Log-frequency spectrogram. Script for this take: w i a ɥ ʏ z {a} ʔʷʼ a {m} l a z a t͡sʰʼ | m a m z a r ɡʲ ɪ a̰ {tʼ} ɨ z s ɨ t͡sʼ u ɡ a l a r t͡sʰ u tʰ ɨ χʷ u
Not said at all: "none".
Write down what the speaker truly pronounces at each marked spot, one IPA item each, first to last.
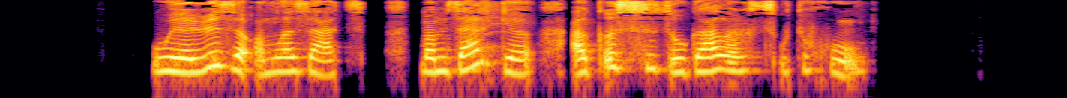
a, m, kʼ

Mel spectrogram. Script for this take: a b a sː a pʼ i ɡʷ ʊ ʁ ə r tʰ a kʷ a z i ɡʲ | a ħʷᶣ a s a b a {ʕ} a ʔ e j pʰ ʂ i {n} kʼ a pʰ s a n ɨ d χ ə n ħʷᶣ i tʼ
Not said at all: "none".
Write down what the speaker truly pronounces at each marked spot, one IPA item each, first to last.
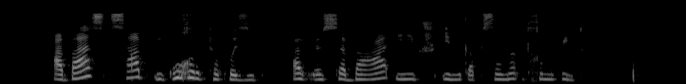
ʕ, n

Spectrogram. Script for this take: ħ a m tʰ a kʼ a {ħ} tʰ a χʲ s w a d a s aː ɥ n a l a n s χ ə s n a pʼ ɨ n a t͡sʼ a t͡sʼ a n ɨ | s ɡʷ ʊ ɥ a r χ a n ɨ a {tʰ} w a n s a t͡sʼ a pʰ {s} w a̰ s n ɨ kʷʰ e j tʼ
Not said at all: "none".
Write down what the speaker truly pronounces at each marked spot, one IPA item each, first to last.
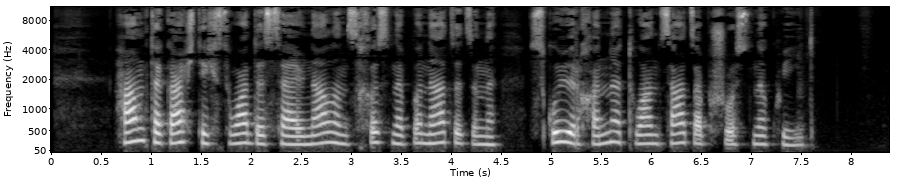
ʃ, tʰ, ʂ

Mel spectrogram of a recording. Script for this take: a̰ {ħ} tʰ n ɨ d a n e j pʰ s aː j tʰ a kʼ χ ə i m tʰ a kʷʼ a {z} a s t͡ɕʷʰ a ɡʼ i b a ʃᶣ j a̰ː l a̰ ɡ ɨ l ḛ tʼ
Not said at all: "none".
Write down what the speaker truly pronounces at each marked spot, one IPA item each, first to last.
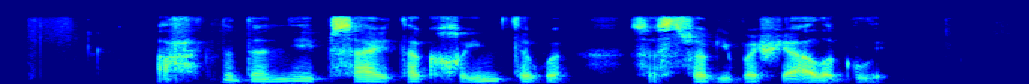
ħ, s

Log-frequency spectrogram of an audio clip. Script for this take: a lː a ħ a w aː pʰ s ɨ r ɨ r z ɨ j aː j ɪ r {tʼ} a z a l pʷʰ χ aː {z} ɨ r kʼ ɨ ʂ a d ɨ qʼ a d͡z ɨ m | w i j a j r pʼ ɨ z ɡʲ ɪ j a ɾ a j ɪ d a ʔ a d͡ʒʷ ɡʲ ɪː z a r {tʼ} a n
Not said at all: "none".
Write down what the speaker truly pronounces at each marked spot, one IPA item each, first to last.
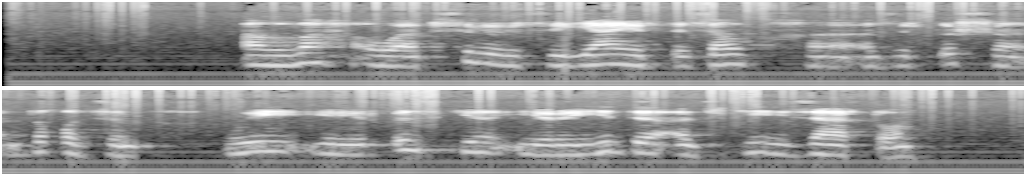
tʼ, z, tʼ

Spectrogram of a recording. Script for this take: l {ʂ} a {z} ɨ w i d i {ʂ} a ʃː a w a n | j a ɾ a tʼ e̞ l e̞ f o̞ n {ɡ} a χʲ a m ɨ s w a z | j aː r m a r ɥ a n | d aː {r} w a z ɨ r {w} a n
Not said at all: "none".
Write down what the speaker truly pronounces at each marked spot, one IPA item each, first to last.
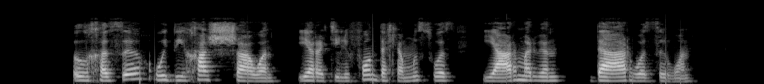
χ, z, χ, d, r, w

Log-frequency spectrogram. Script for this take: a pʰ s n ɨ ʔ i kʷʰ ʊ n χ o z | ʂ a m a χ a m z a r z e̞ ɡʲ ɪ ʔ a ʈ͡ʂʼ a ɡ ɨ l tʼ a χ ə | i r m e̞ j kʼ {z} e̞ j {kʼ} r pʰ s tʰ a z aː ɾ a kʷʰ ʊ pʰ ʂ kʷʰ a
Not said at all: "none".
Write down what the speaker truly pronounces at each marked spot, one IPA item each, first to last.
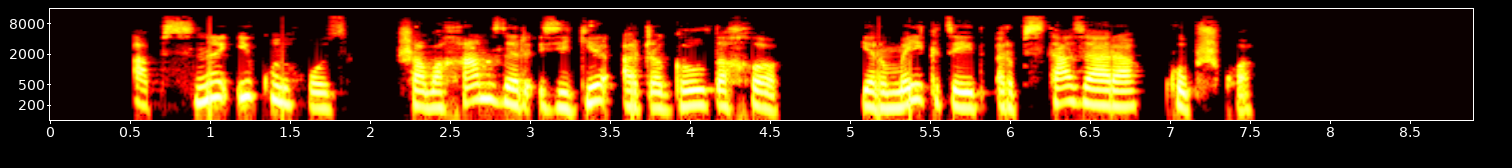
d͡z, tʼ

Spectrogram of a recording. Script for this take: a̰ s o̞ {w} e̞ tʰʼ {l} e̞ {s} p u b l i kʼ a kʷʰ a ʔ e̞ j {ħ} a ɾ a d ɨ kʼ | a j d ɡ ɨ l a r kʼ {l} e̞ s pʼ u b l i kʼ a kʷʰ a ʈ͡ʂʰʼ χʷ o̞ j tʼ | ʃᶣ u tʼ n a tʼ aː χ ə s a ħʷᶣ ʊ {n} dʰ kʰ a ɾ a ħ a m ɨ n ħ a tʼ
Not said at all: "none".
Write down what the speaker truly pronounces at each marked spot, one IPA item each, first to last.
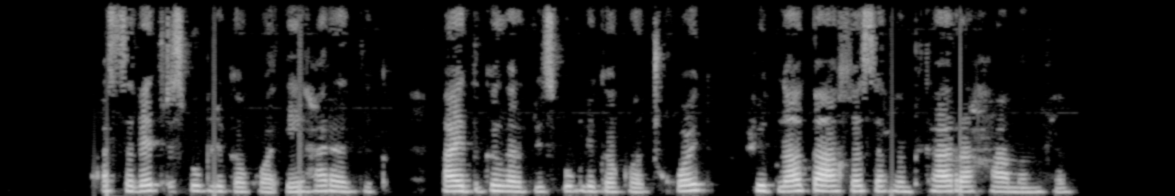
v, r, s, ħ, r, n

